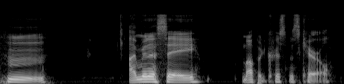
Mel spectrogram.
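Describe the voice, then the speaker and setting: A man's voice: lowish voice, moderate pace, mellow, no room sound, clean studio sound. A young man chatting casually as a podcast guest, wry and opinionated. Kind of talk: casual chat.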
